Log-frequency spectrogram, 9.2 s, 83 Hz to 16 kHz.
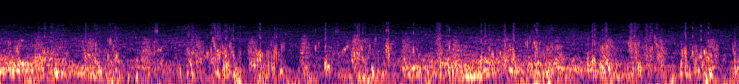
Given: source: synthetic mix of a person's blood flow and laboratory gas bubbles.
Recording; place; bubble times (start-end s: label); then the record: Doppler ultrasound of blood flow; subclavian vein
0.00-0.30 s: bubbles
0.38-0.86 s: bubbles
1.02-1.52 s: bubbles
1.81-2.51 s: bubbles
2.56-3.08 s: bubbles
3.14-3.59 s: bubbles
3.91-5.04 s: bubbles
5.09-5.28 s: bubbles
5.44-5.89 s: bubbles
5.98-6.50 s: bubbles
6.54-7.00 s: bubbles
7.15-7.20 s: bubbles
7.30-7.78 s: bubbles
7.83-8.30 s: bubbles
8.47-9.00 s: bubbles
9.10-9.25 s: bubbles
From the record:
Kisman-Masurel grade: 342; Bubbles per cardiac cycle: rolling drumbeat, 9 or more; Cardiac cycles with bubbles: 100%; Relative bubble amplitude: moderate (0.250 to 0.450); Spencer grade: 3 (all of the cardiac periods contain showers or single bubble signals, but not dominating or overriding the cardiac motion signals); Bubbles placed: anywhere in the cardiac cycle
